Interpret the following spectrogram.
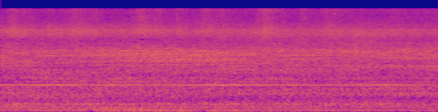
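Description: Electric inflation blower running steadily, keeping an inflatable movie screen filled with air: an even, unchanging hum and rush of air.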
